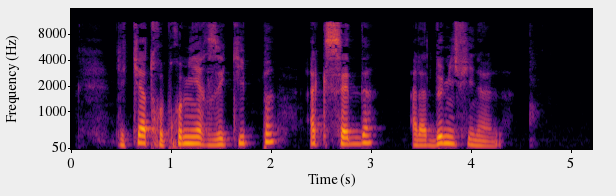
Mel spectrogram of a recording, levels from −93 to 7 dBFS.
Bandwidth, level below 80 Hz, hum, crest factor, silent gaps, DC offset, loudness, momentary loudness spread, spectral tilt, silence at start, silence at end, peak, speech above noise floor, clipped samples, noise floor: 11.5 kHz; -60 dBFS; none; 20 dB; none; under 0.1%; -24 LUFS; 15 LU; -6 dB/octave; 0.45 s; 0.95 s; -6 dBFS; 59 dB; under 0.1%; -82 dBFS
